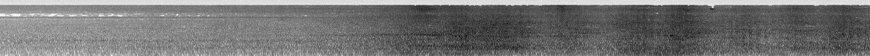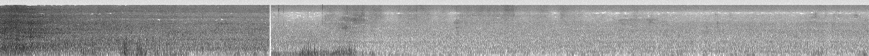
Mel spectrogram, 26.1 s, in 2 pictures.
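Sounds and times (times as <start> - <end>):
freight train rumbling past: 0.0 - 17.5.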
